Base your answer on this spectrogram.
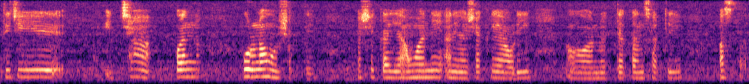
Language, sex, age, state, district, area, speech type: Marathi, female, 18-30, Maharashtra, Akola, rural, spontaneous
